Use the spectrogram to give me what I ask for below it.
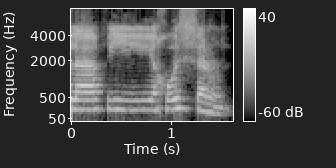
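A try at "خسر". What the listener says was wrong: Khusr. Bukan husr. Khusr. Jangan terlalu panjang S-nya.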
